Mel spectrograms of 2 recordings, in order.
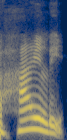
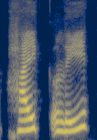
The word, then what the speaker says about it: highly: So it's just highly, it's like HAILE, it's that simple.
